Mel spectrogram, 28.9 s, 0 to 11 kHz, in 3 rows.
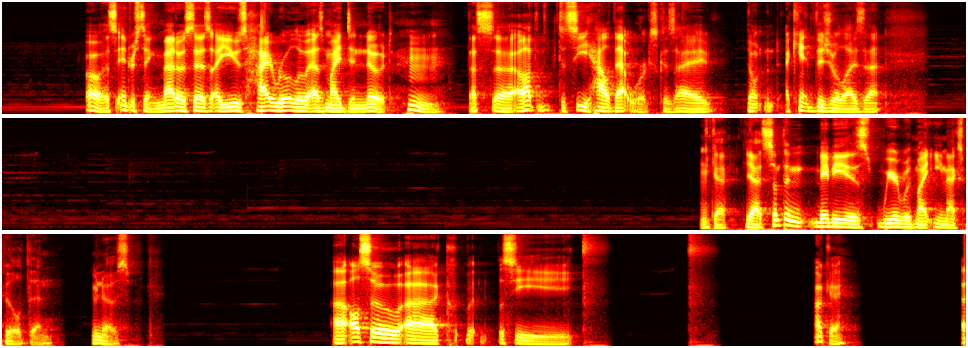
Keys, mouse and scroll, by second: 8.9 j, 19.9 Escape, 20.9 j, 22.7 k, 23.9 l, 25.0 h, 25.6 alt+Return, 25.9 j, 26.4 alt+Return.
